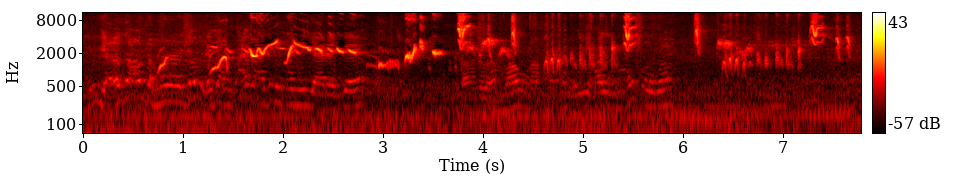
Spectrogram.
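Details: White-rumped shama delivering fluty rising whistles and a descending trill, followed by scattered clicks and chatter, with low background hum.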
